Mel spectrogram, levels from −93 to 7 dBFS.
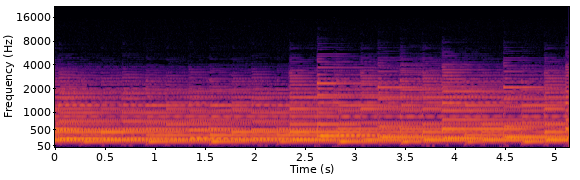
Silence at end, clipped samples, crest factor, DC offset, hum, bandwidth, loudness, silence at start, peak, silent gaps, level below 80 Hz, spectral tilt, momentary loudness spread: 0 s; under 0.1%; 12 dB; under 0.1%; none; 5.8 kHz; -24 LUFS; 0 s; -10 dBFS; none; -68 dBFS; -9 dB/octave; 3 LU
